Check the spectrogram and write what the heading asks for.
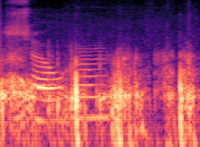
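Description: Rubbing and bumping on a handheld phone's microphone as it is swung around, with a short wordless vocal sound from the girl about half a second in.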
